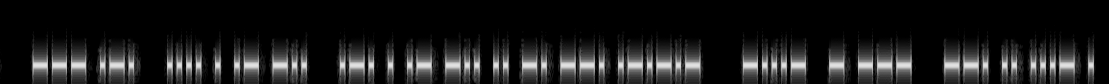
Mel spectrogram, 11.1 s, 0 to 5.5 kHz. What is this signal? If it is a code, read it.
Morse code, heard as a keyed tone, about 25 wpm, 600 Hz. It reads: OR HEAD READING. <BT> TO GIVE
